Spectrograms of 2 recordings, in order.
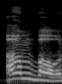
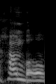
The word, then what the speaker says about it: Humble: you guys say it Umble don't y'all the H is silent I had to figure that out I still call it humble but I know y'all's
